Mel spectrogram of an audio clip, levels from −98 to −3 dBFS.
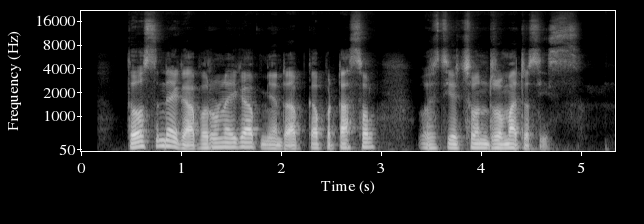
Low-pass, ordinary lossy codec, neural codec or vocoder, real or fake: none; none; vocoder, 44.1 kHz, 128 mel bands every 256 samples, BigVGAN v2; fake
